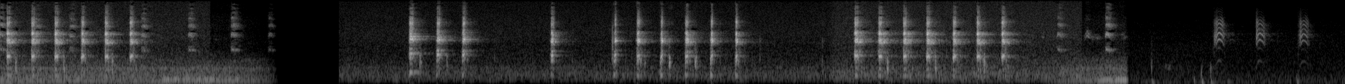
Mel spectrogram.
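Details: Rapid prairie dog barking in repeated volleys, several bright chirps per second, broken by silent gaps; a low hum sits under the first and last stretches, and faint high squeaks close the recording.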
